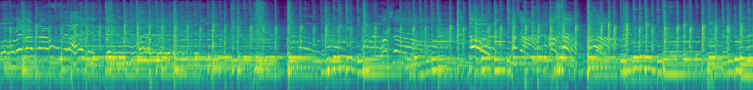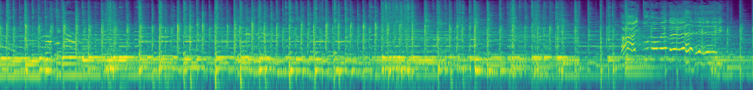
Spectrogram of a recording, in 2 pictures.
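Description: Flamenco guitar playing an instrumental passage of strummed chords and picked runs, with the singer's voice coming back in at the very end.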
